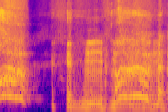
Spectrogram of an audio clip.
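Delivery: high, loud screams breaking into a laugh; retold screaming. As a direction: scream like you can't believe it. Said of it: "screaming over and over".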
